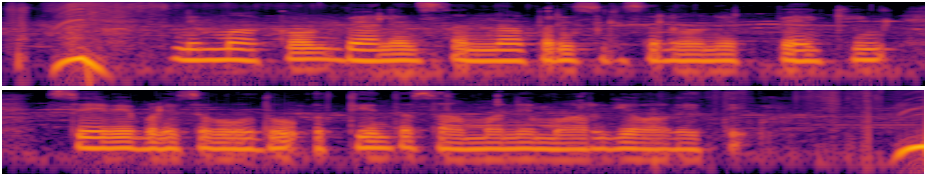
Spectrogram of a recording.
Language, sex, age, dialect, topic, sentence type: Kannada, male, 36-40, Mysore Kannada, banking, statement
